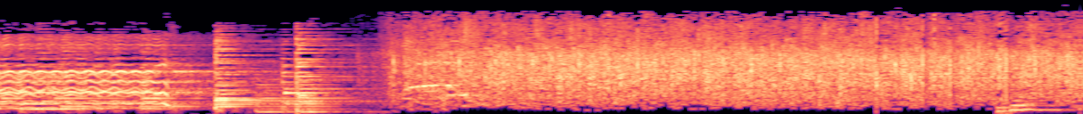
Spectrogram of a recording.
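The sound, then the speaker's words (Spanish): A few seconds of a sung waltz played by a family orchestra give way to loud, sustained audience clapping, a dense steady wash of many hands that lasts about six seconds before dropping off. “¡A ver, niños, de esas palmas, hombre!”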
